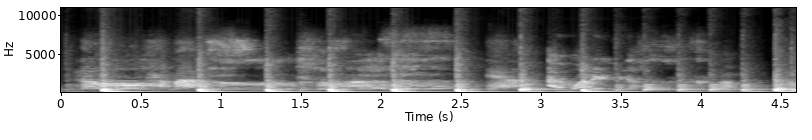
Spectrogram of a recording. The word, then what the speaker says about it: Hamas: Hamas. No, Hamas. Yeah, I wanted to. it's not ha. I understand probably muscles in the back of your throat, like the ha sounds, whereas English, most of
